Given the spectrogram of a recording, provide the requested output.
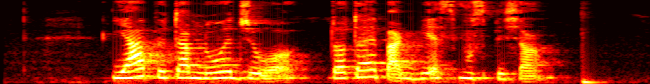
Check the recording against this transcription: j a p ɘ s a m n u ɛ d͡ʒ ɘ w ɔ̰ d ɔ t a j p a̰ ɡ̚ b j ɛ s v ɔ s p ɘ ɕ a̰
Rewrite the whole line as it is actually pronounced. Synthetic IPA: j a p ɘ t a m n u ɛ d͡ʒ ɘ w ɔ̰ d ɔ t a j p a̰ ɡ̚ b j ɛ s v u s p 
